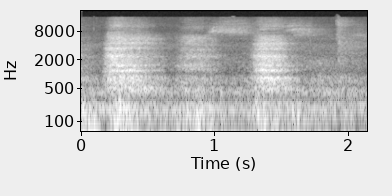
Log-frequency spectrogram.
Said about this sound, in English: Breathing, okay? Yeah, I was doing it loud so you could hear it.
